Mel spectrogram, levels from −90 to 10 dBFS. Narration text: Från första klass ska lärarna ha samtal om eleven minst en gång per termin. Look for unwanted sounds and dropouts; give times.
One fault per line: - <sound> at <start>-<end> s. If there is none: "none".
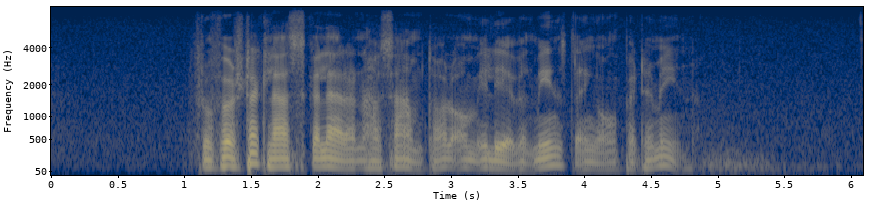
none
